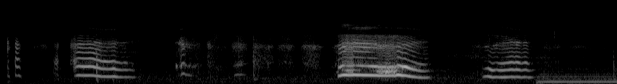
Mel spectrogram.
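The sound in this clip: A baby babbles in a few short bursts of vowel-like cooing, with one longer, louder stretch near the middle, then softer sounds at the end.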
